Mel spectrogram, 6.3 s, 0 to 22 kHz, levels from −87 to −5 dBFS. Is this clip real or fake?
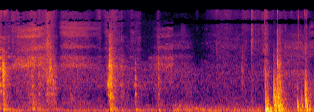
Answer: real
